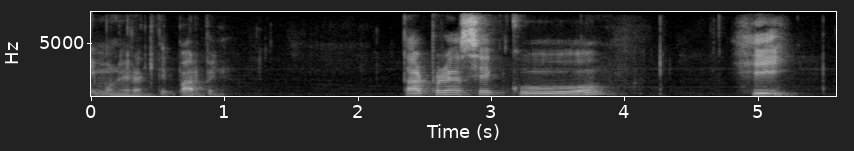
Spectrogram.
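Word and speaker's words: コーヒー: রাখতে পারবেন তারপরে আছে কহি কহি কহি টেনে বলতে হবে এই যে হাইফেন গুলো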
